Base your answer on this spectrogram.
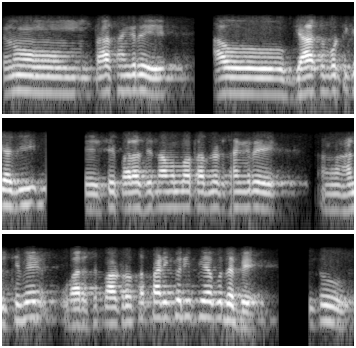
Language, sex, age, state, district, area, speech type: Odia, male, 45-60, Odisha, Dhenkanal, rural, conversation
